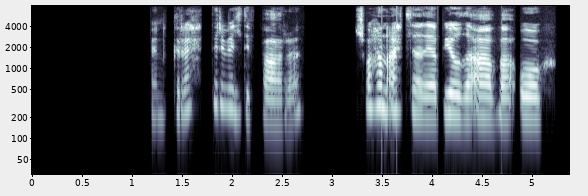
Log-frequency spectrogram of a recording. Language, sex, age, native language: Icelandic, female, 30-39, Icelandic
